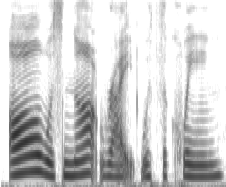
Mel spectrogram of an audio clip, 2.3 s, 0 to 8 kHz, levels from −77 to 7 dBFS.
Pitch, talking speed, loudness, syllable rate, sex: 205 Hz, 185 wpm, -17 LUFS, 3.4 syllables/s, female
